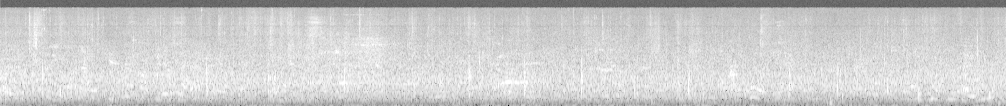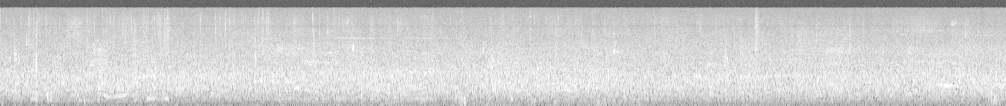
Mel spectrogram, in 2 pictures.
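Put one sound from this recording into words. Bare feet pad softly on a paved walkway.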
